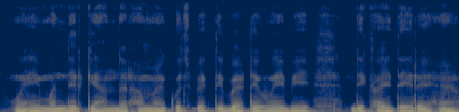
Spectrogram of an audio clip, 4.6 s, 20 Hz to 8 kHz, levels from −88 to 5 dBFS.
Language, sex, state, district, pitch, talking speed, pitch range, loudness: Hindi, male, Uttar Pradesh, Muzaffarnagar, 135 Hz, 170 wpm, 130-140 Hz, -36 LUFS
